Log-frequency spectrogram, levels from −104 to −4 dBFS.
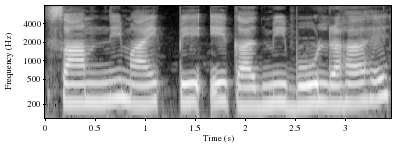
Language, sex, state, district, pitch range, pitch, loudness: Hindi, female, Uttar Pradesh, Lucknow, 205-220 Hz, 215 Hz, -16 LUFS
